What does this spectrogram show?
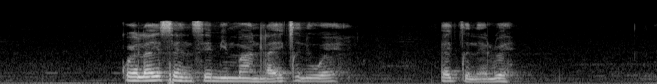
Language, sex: Xhosa, male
